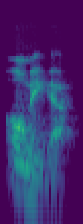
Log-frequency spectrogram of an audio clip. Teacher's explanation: So we had phi, then we had chi, then we have psi, and the last letter of the Greek alphabet, omega, with the accent on the first syllable, omega, the long O sound.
